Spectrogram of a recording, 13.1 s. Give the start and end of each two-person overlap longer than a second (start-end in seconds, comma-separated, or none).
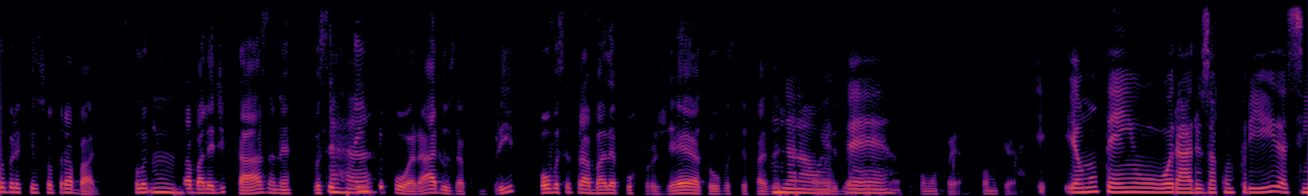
7.7-8.9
